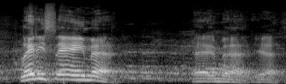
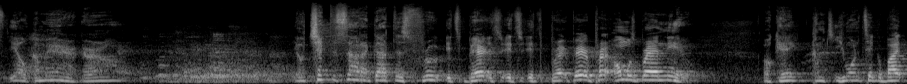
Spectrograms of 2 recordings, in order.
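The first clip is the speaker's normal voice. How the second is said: a sly tempter calling the woman over; smooth-talking snake; 9 dB quieter than usual. Retold or imitated.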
